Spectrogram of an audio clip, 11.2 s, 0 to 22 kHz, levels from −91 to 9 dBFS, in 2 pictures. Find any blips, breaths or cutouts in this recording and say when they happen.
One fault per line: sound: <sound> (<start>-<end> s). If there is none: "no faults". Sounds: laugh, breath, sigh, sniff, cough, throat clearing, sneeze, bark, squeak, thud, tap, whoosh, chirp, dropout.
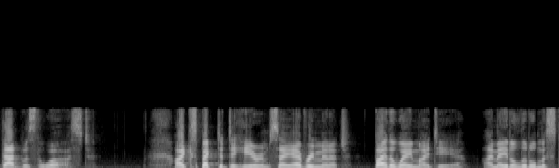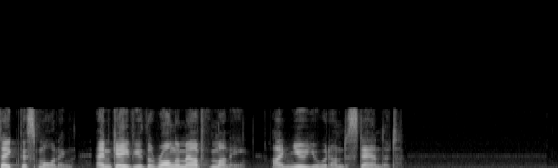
no faults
